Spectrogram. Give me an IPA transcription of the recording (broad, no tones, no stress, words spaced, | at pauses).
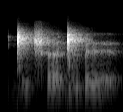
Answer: ɡ͡ǁɪʈ͡ʂʰə ɡ͡ǁə̃k͡pɘ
